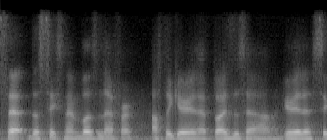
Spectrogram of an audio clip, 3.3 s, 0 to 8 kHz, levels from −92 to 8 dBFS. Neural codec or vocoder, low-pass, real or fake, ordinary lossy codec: codec, 24 kHz, 0.9 kbps, WavTokenizer, large speech release; 7.2 kHz; fake; none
